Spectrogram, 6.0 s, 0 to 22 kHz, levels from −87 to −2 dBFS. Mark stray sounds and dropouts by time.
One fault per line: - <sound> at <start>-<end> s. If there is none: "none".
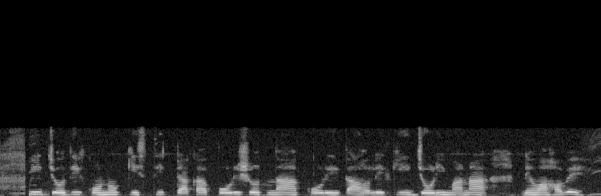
- dropout at 0.2-0.3 s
